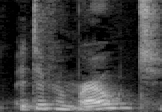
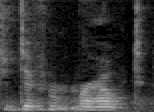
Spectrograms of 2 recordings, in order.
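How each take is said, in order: First: Different route lifted into a rising question; rising tune. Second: Different route settled with a soft falling close; falling tune. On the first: Trying out the phrase for herself, with a rising tune. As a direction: end "route" on a clear upward lift. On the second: Trying out the phrase for herself, softer with a falling tune. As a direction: drop "route" down and quieter, final. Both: Shown as a demonstration. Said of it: "So I'm going down a ri".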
